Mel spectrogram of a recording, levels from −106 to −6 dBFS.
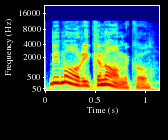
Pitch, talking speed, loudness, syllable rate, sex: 165 Hz, 155 wpm, -16 LUFS, 6.8 syllables/s, male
